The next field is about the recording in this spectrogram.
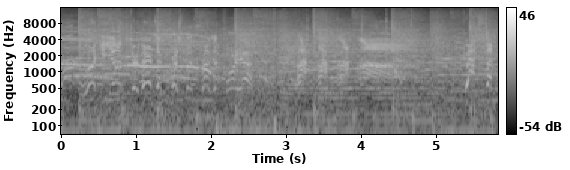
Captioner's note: laughs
